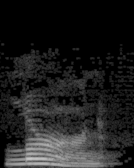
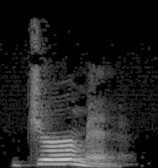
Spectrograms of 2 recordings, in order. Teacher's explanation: the American R is never silent it's not silent at the end of the word and also before another consonant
